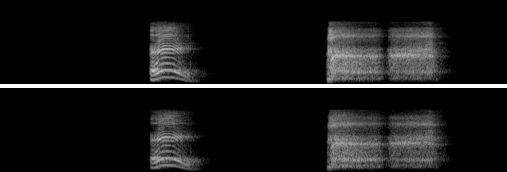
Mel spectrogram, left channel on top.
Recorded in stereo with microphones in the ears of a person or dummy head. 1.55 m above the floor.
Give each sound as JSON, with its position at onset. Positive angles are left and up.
{"t": 1.5, "sound": "a shout", "side_deg": 40, "distance_m": 0.5}
{"t": 3.3, "sound": "breathing", "side_deg": 35, "distance_m": 0.5}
